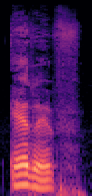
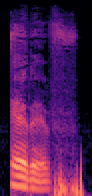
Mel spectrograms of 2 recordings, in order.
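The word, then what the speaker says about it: עֶרֶב: Erev. Erev. Okay. Emphasis is right here. So Erev.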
